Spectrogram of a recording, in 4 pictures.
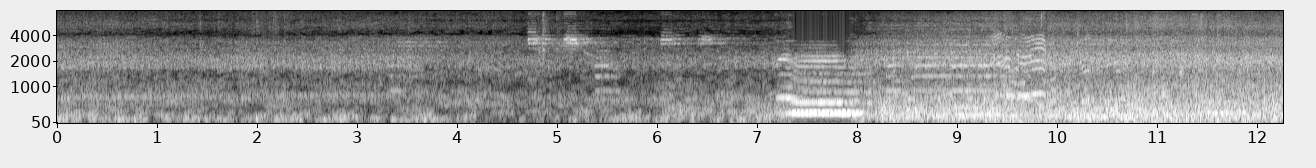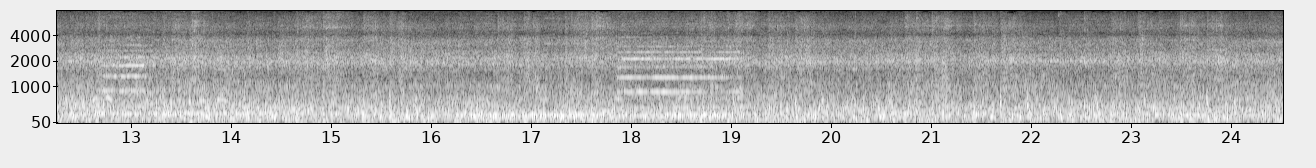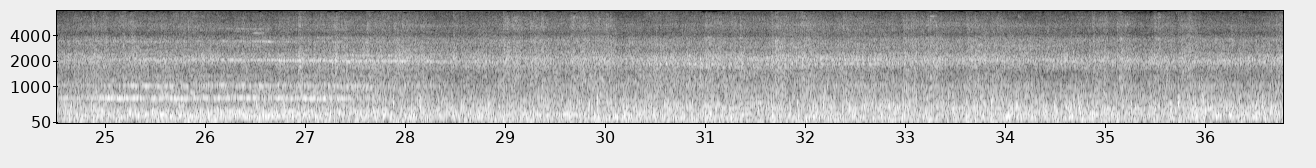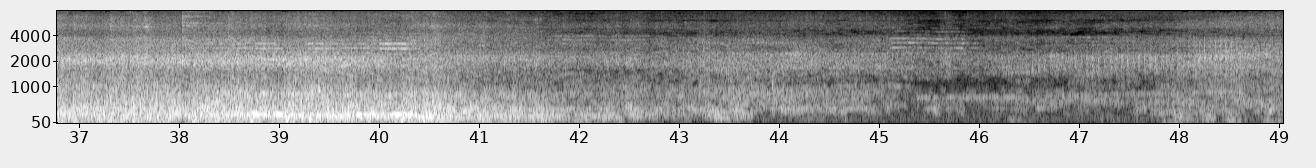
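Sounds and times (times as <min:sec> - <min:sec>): train horn toot: 0:04.7 - 0:10.0, 0:12.6 - 0:13.5, 0:17.8 - 0:19.2, 0:24.4 - 0:28.1, 0:38.6 - 0:40.6, 0:45.1 - 0:46.0
train wheels clattering over rails: 0:08.2 - 0:45.0, 0:46.4 - 0:49.0.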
